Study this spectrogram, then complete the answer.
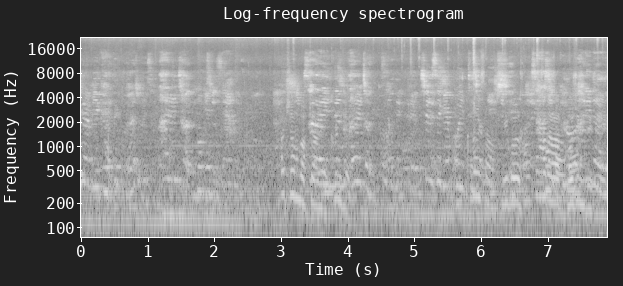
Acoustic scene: crowded indoor space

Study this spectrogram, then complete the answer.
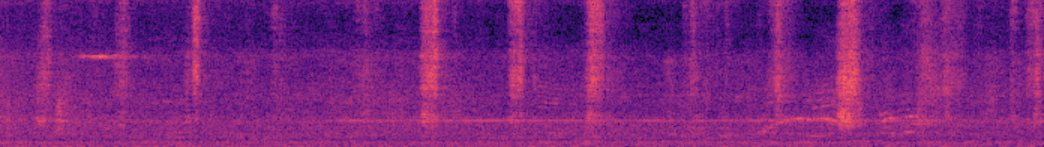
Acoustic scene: residential area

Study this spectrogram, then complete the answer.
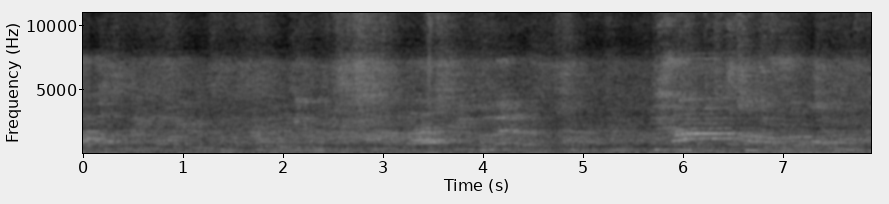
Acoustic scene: restaurant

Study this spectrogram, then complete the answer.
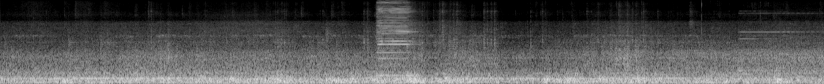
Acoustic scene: bus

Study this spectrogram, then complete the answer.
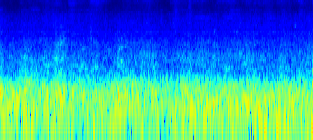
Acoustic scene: subway train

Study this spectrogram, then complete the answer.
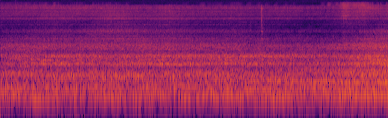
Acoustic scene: street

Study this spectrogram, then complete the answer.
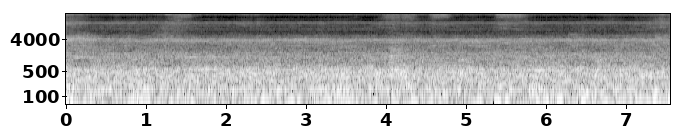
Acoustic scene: subway station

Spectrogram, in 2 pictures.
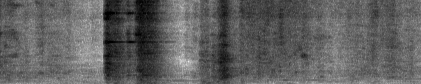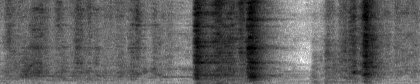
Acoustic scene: kitchen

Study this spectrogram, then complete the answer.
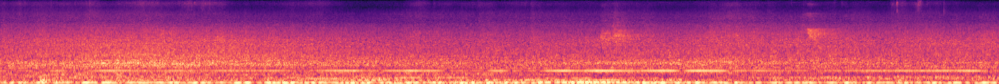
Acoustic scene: elevator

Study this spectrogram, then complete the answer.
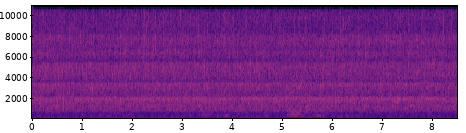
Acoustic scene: park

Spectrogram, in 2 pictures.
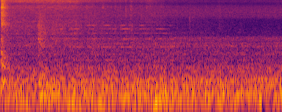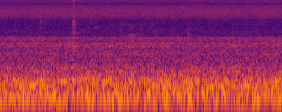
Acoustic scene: subway train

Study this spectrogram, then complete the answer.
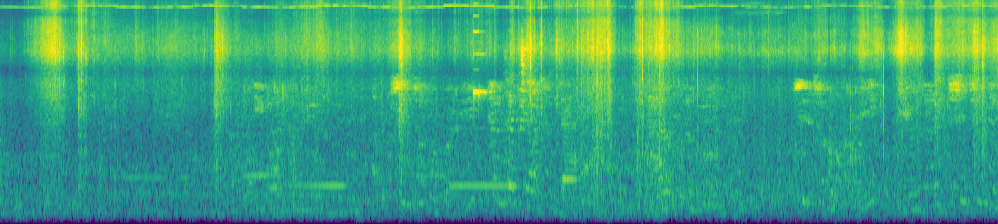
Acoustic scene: bus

